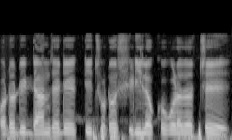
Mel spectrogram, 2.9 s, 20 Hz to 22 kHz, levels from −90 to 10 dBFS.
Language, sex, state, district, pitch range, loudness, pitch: Bengali, male, West Bengal, Alipurduar, 115-125 Hz, -16 LUFS, 120 Hz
